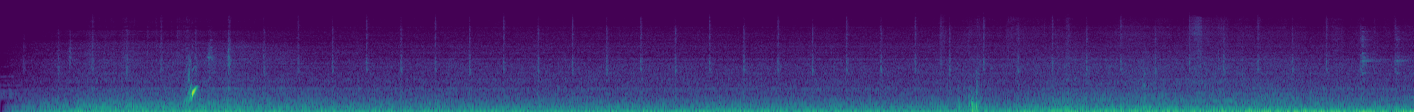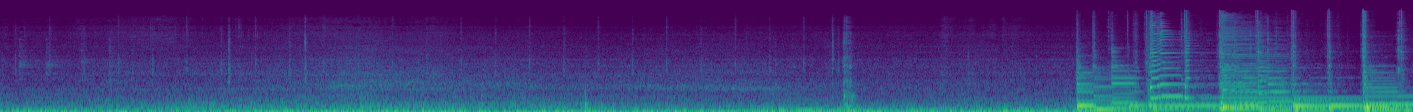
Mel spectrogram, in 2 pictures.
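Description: Car driving, heard from inside the cabin: a steady low road and engine rumble, with a sharp click about two seconds in and a few fainter ticks later. Acoustic guitar music comes in near the end.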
